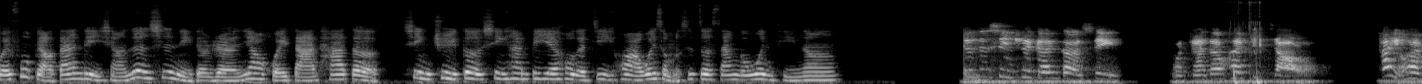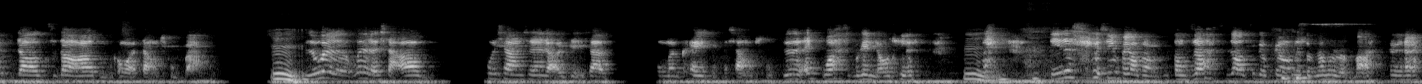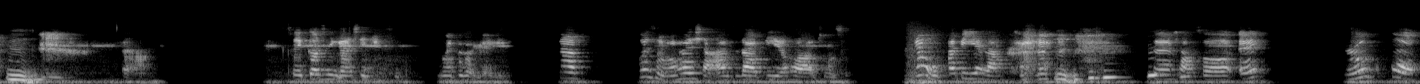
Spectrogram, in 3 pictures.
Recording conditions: poor sound quality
